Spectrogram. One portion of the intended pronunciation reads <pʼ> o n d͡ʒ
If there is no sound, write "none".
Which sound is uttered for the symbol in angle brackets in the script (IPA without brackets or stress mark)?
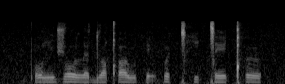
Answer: pʼ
